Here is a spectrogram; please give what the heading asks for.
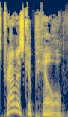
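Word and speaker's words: Travis Kvapil: The V is silent there. So it's Travis Kapil.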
